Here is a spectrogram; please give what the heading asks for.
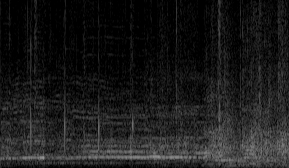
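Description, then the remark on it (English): A church audience claps steadily throughout a sermon, a dense wash of hands with scattered shouts of hallelujah and cheering voices mixed in, fairly loud, swelling slightly toward the end. “Yeah, it's a good place to clap and shout hallelujah.”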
